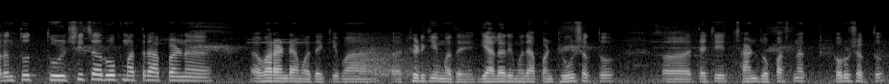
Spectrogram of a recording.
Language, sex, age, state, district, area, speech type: Marathi, male, 45-60, Maharashtra, Thane, rural, spontaneous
